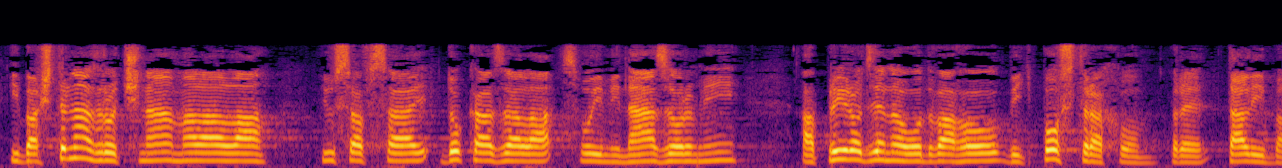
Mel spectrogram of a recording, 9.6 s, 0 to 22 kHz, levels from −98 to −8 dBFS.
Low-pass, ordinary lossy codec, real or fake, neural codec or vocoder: 7.2 kHz; none; real; none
